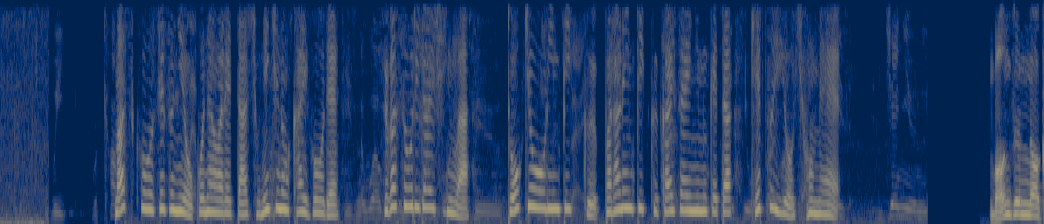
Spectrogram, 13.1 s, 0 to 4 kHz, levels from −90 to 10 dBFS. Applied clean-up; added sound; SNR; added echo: none; none; none; none.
